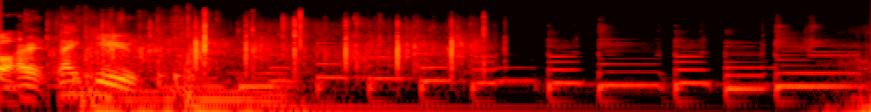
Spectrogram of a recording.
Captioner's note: applause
